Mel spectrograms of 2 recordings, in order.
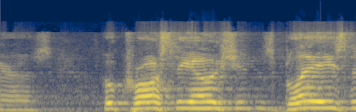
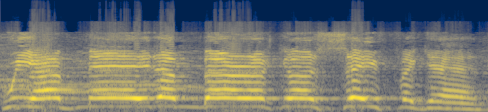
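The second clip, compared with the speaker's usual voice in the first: booming rally crescendo, rising chants; rally speech; 4 semitones higher, 3 dB louder than usual. Real, not acted. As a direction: shout each line to a roaring crowd.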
